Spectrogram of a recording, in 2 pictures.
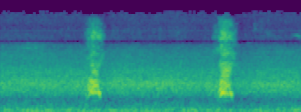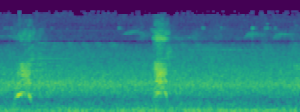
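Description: A dog barking four times in short, separate barks, the second the loudest.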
